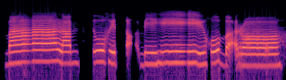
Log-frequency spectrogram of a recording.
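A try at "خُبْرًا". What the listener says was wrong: Khubra jangan hubrah.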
